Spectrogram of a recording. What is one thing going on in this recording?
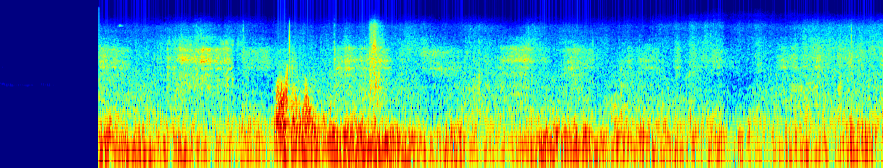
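Skis hiss and scrape over snow at speed.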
